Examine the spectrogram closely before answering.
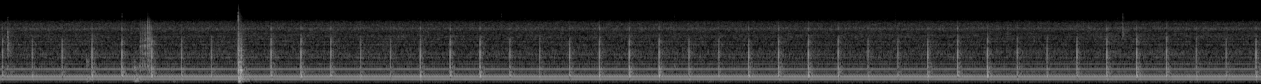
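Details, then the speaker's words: Portable battery radio on AM broadcast band between stations next to A&H 12 V 4 A switch-mode pulse repair charger set to pulse; steady electrical buzz with sharp ticks about every two seconds: radiated charger RF interference. "I'm going to plug in this uh this charger and we'll see what happens now the noise level you can hear it yeah I put it on pulse"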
